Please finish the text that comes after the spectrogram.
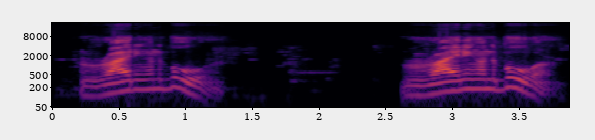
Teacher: notice that the da is pronounced very soft or sometimes disappear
